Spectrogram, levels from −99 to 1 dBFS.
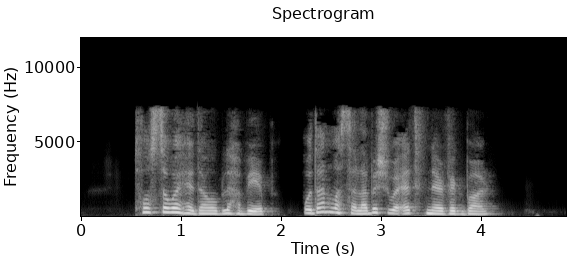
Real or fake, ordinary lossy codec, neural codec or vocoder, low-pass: fake; AAC, 48 kbps; codec, 16 kHz, 1 kbps, X-Codec, WavLM features, trained on Multilingual LibriSpeech; 7.2 kHz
